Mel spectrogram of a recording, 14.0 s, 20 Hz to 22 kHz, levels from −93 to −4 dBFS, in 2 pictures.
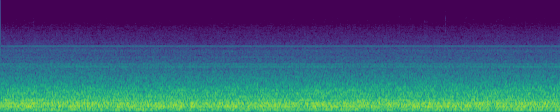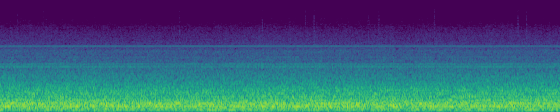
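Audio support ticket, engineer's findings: Frames out of order, two events: adjacent frame runs delivered and decoded swapped, likely a packet reordering issue upstream of the decoder. 11.03 to 11.23 s, halves of about 93 ms exchanged; 13.51 to 13.57 s, about 46 ms halves. Garbled flutter, no time lost.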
